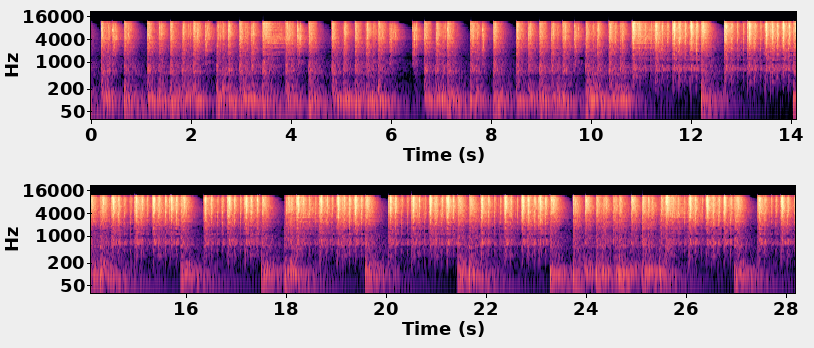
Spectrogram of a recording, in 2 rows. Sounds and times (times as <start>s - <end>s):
Percussion: 0.0s - 28.1s.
